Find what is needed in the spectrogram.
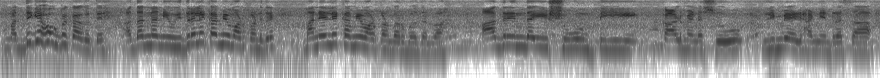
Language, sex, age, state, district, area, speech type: Kannada, female, 30-45, Karnataka, Udupi, rural, spontaneous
